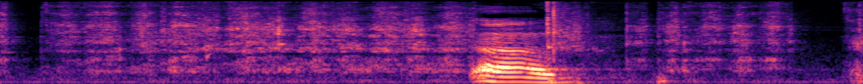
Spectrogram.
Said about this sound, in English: You want to dissolve your egg yolks. So I'm just stirring with a wire whisk.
